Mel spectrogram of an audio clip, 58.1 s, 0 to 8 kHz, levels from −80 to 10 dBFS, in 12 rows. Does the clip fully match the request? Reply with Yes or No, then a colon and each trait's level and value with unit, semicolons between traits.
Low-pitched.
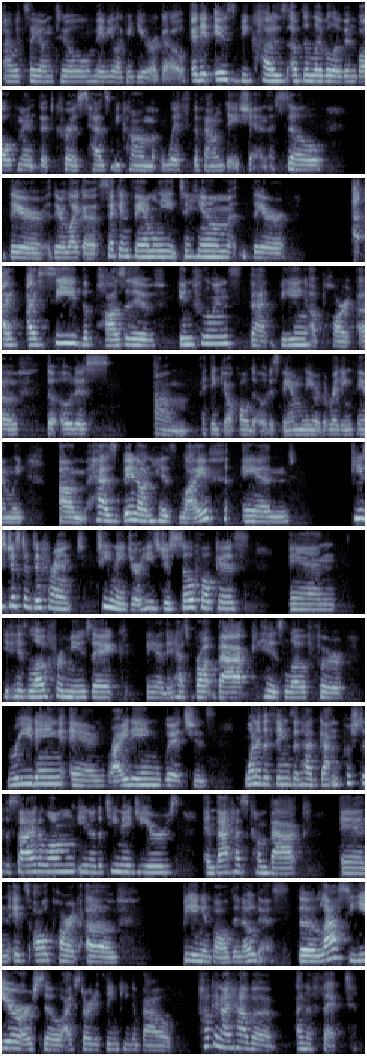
No: high, 200 Hz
